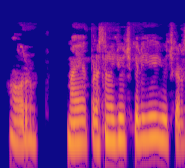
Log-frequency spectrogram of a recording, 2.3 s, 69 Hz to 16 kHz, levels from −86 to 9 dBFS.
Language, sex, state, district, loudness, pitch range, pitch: Hindi, male, Bihar, Samastipur, -18 LUFS, 160-175 Hz, 165 Hz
